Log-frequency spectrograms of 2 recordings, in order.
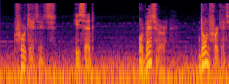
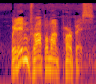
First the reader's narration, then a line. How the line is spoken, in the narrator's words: Han growled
